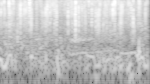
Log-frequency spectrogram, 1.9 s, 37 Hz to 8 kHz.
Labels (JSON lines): {"label": "biophony, cascading saw", "recorder": "SoundTrap 600 or HydroMoth"}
